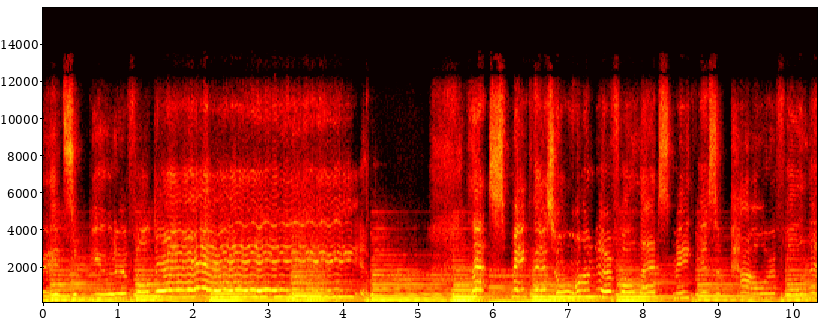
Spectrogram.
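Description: A woman singing a song with vibrato over instrumental accompaniment.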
